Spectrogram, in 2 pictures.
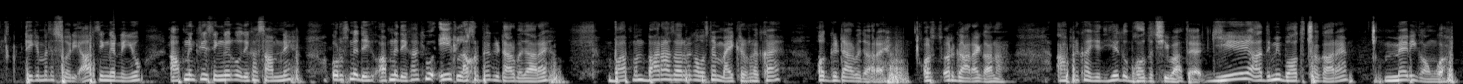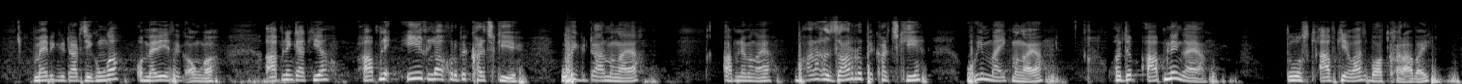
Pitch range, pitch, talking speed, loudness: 160-210 Hz, 185 Hz, 225 wpm, -16 LUFS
